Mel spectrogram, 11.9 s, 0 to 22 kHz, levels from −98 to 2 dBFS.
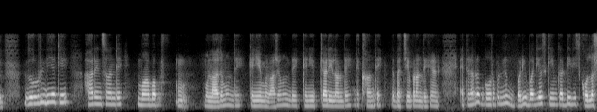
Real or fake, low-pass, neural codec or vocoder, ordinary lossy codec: fake; 7.2 kHz; codec, 16 kHz, 0.9 kbps, LongCat-Audio-Codec; none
